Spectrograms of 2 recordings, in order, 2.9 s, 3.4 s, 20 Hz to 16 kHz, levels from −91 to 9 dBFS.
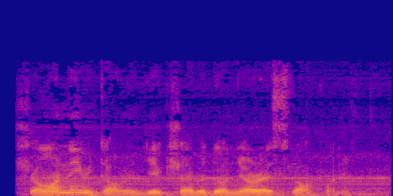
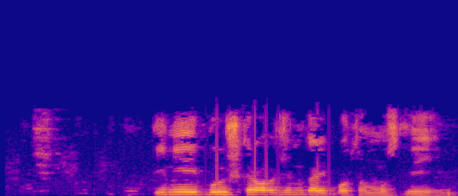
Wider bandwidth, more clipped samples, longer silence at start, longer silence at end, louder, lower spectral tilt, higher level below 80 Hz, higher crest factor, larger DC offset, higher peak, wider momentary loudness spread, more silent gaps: first, 11 kHz vs 7.4 kHz; neither; about the same, 0.15 s vs 0.25 s; about the same, 0 s vs 0.05 s; about the same, -19 LUFS vs -17 LUFS; first, -7 dB/octave vs -3.5 dB/octave; about the same, -58 dBFS vs -54 dBFS; about the same, 16 dB vs 16 dB; neither; about the same, -2 dBFS vs -2 dBFS; second, 11 LU vs 22 LU; neither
